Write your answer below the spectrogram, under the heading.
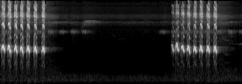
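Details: Female yellow-vented bulbul in breeding condition, calling to attract males and used to lure rivals. Two separate bursts of seven rapid, scratchy chattering notes, the second softer, with about two and a half seconds of quiet between.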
